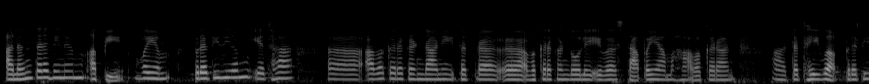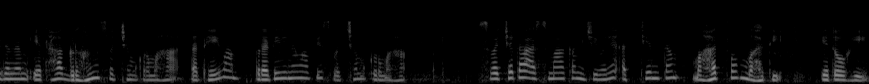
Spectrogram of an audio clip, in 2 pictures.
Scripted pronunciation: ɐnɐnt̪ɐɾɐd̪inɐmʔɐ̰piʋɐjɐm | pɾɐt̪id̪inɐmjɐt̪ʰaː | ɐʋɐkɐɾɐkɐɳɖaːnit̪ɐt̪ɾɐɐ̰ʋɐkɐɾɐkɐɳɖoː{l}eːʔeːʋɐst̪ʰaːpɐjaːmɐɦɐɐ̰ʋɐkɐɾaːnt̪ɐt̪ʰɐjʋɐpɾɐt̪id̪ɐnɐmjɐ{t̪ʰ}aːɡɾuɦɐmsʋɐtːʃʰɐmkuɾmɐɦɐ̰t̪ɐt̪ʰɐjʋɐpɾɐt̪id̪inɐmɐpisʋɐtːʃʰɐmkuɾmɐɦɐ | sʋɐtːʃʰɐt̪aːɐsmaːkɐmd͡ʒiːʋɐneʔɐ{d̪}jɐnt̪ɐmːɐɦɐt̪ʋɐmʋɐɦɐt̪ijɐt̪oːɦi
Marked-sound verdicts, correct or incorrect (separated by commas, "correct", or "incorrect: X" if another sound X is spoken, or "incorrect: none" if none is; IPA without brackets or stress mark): correct, correct, incorrect: t̪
